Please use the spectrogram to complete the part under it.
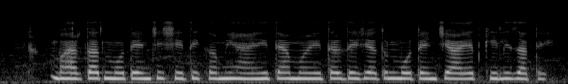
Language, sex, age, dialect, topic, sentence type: Marathi, female, 18-24, Northern Konkan, agriculture, statement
